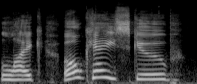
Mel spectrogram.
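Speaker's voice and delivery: bad, high-pitched put-on cartoon voice. Playing a city builder, breaking into a bad Shaggy impersonation. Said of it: "a really bad impersonation of Shaggy".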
